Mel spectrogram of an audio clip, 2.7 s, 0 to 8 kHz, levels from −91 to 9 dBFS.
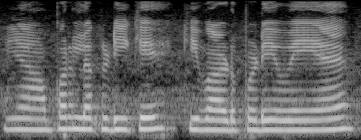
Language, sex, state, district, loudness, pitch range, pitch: Hindi, female, Uttar Pradesh, Shamli, -14 LUFS, 220-240 Hz, 230 Hz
